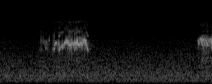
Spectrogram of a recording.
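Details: Budgerigar giving a harsh, buzzy chirp about half a second long, then a second similar chirp cut off at the end, against a quiet background.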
